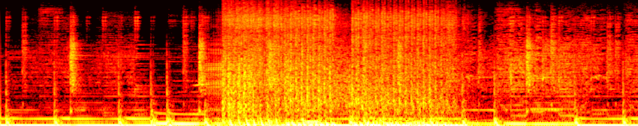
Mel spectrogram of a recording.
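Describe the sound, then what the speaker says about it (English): Suppressive marching gunfire in the video game Zenless Zone Zero: rapid automatic bursts rattle hard and loud, building into a dense sustained volley before easing into scattered shots. "Gunfire? This pattern. Suppressive marching fire."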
